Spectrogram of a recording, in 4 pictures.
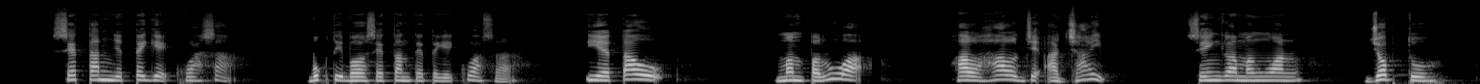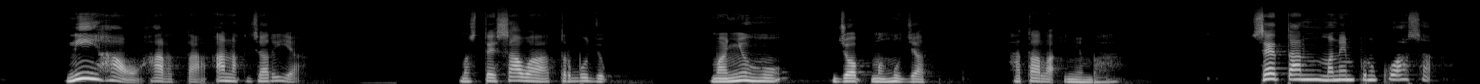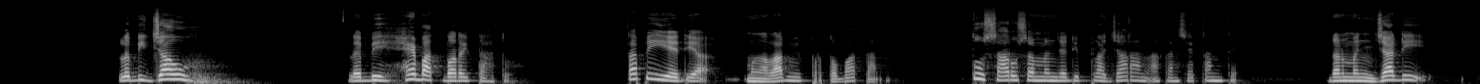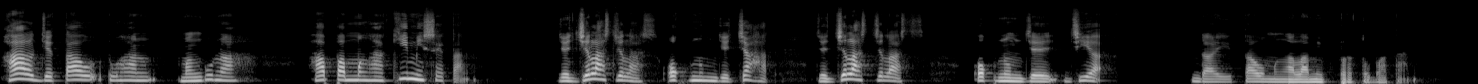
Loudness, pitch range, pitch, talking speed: -22 LUFS, 150-210 Hz, 180 Hz, 75 wpm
